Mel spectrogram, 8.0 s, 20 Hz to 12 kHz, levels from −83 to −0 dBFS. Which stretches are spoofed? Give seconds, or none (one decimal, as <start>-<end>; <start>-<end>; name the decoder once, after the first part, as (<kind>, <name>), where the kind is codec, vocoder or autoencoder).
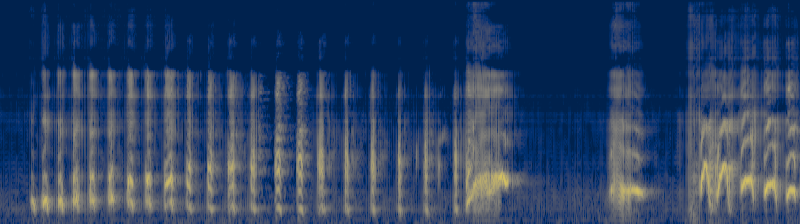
0.0-2.6 (vocoder, BigVGAN v2); 3.1-8.0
